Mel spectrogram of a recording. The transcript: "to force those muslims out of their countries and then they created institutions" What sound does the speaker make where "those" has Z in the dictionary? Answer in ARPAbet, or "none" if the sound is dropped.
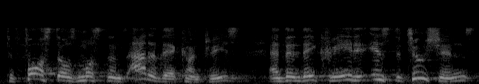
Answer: Z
